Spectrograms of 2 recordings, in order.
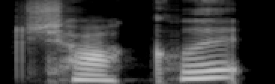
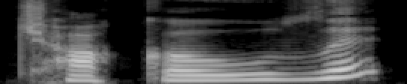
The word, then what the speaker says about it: chocolate: I feel like it just sounds so much better when you say chocolate instead of chlet.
